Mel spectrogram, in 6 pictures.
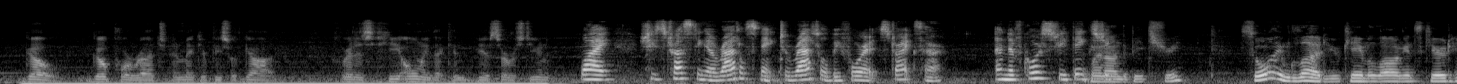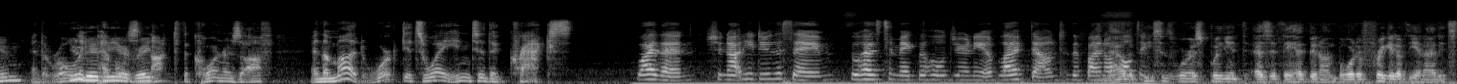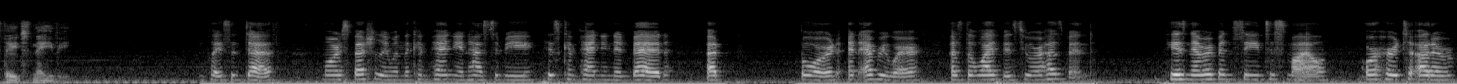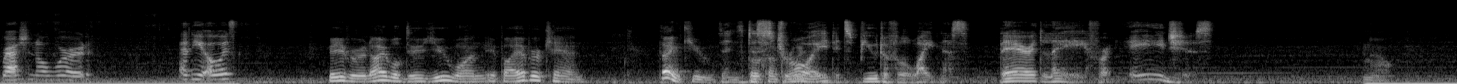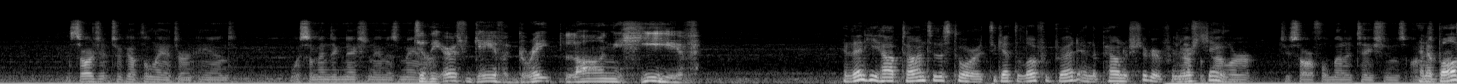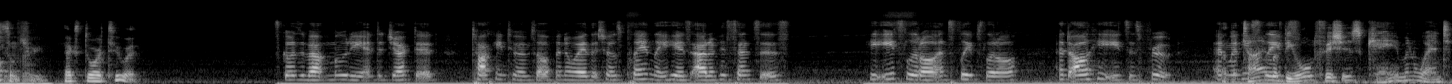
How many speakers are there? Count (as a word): six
